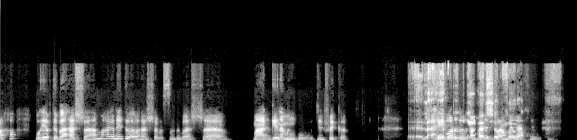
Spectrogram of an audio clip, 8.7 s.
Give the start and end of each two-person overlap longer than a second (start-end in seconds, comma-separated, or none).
6.5-8.0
